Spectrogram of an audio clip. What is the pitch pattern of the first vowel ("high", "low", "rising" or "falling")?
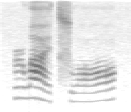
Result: falling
